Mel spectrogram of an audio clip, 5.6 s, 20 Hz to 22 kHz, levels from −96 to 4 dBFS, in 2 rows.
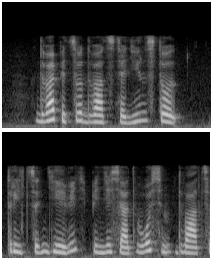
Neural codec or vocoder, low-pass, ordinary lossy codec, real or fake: none; 7.2 kHz; AAC, 48 kbps; real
